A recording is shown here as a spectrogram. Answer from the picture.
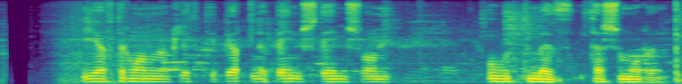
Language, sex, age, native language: Icelandic, male, 14, Icelandic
